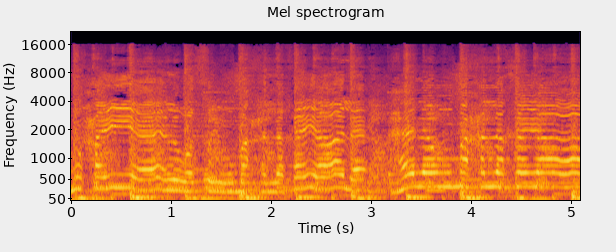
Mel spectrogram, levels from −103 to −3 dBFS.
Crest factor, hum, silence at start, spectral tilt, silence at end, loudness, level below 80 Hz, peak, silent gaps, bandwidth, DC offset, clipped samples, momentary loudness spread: 14 dB; none; 0 s; -4 dB/octave; 0 s; -15 LUFS; -26 dBFS; -2 dBFS; none; 16.5 kHz; under 0.1%; under 0.1%; 4 LU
